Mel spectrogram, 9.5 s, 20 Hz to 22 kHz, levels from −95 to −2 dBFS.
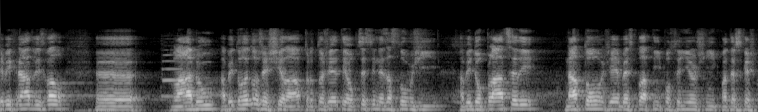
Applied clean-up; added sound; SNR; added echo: none; Wind instrument, woodwind instrument; 14 dB; reverberation time 0.2 s.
